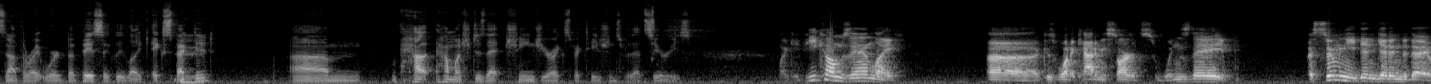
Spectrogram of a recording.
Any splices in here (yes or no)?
yes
